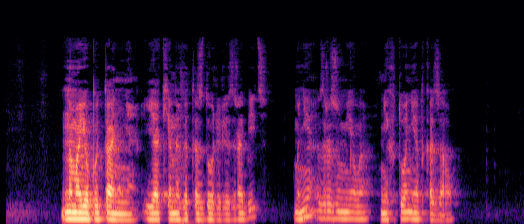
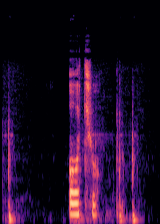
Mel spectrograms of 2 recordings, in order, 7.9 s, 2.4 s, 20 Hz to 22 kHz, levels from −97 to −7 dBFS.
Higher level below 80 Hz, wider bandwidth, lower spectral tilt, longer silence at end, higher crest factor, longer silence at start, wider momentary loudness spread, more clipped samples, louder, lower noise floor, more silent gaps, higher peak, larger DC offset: about the same, -52 dBFS vs -54 dBFS; second, 7.8 kHz vs 9 kHz; first, -9 dB/octave vs -4.5 dB/octave; first, 1.1 s vs 0.35 s; about the same, 20 dB vs 22 dB; first, 0.9 s vs 0.1 s; about the same, 17 LU vs 19 LU; neither; about the same, -20 LUFS vs -21 LUFS; about the same, -75 dBFS vs -78 dBFS; neither; first, 0 dBFS vs -4 dBFS; neither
